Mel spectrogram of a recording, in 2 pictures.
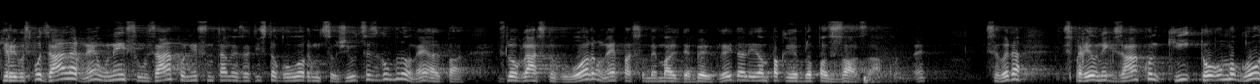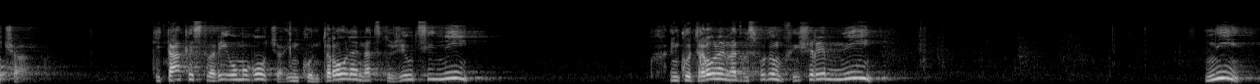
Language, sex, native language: Slovenian, male, Slovenian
